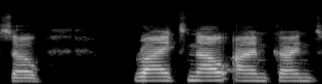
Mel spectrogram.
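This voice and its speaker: This man has a high pitch and a bright, sharp tone, delivered in a flat monotone. The recording is very clean and dry, close-sounding, with a silent background and no echo. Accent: non-native. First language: not English. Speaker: YouTuber, concave earth proponent. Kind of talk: debate. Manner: halting.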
